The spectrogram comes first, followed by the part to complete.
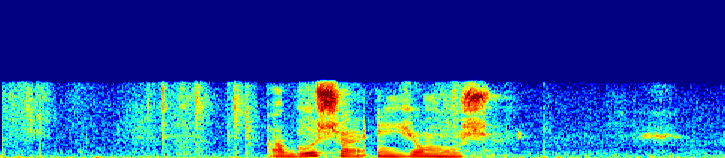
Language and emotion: Russian, neutral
